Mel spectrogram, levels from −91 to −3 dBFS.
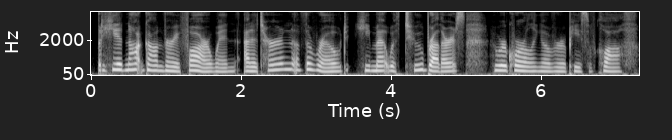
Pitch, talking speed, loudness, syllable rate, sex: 215 Hz, 220 wpm, -20 LUFS, 5.1 syllables/s, female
